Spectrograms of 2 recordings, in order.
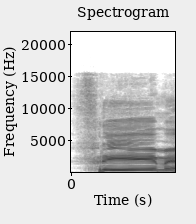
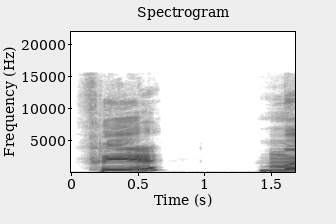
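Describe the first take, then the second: First: Said in the usual way. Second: frame stretched very slowly; slow drawn-out. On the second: Shown as a demonstration. Teacher sounding out frame for pupils, very slow. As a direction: hold frame long and slow.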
